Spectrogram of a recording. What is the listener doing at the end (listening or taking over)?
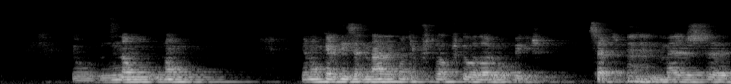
listening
